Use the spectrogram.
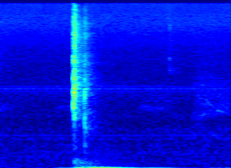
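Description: A short burst of keystrokes on a computer keyboard while entering a reboot command on a Raspberry Pi for a Freenove smart car kit, close and fairly quiet, lasting about half a second, with no talk.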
